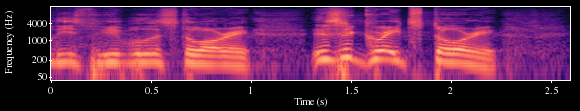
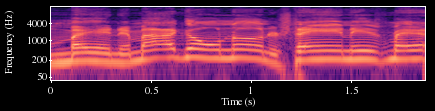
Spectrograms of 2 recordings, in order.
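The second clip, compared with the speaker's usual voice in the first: put-on rural American accent; 4 semitones higher than usual. Speaker imagining someone coming in worried about understanding, in a real redneck accent. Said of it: "come in there with a real redneck accent and go".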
